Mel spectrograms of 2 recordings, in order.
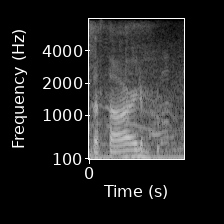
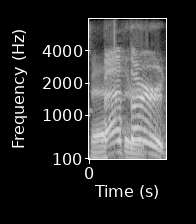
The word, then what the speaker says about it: Beathard: Is it Bethard? It's Beathard. Beathard. Oh, This is the second game with this man at quarterback. You still don't know how to say his name. Can you say it one more time? Beathard. Bethard. Like It don't feel kind of right. like Clifford, but Beathard.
